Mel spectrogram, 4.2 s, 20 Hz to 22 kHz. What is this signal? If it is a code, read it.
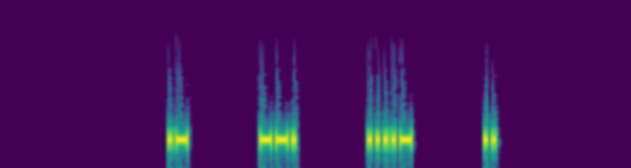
Morse code, heard as a keyed tone, about 46 wpm, spaced as for 16 wpm, 700 Hz. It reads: AG4I
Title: USA Call Signs - 4 Characters - 6x Character Spacing - 45wpm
